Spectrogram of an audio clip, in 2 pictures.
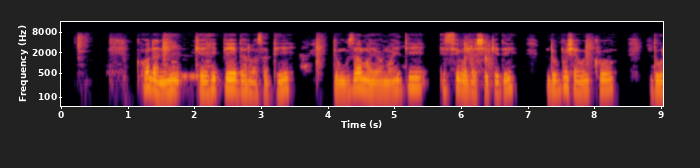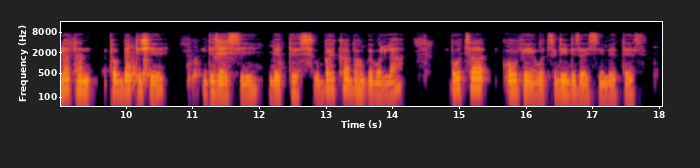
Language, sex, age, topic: Gamo, male, 25-35, government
